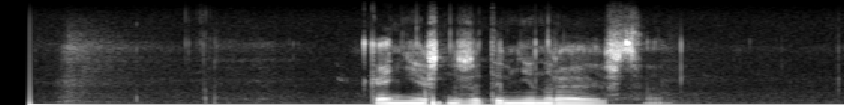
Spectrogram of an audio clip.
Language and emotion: Russian, positive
